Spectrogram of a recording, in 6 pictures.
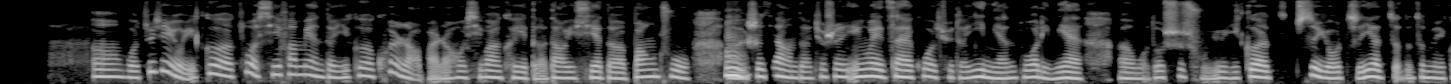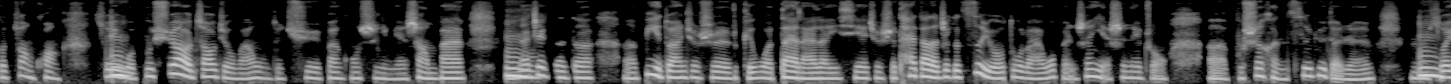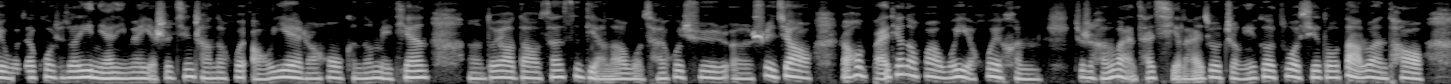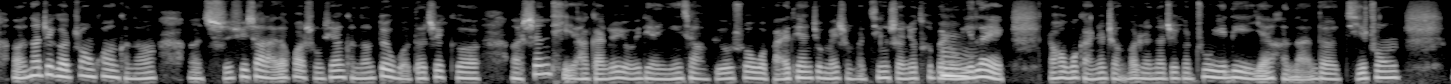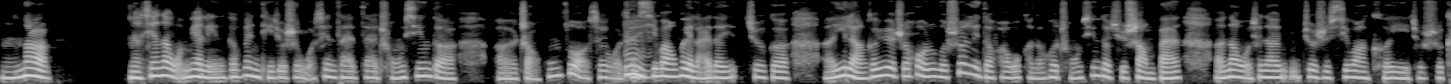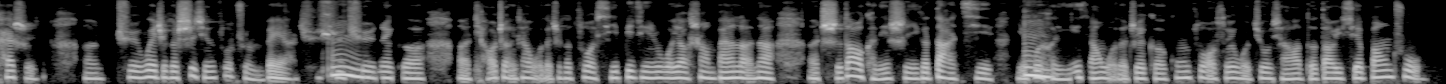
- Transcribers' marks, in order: none
- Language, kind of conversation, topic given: Chinese, advice, 如何建立稳定睡眠作息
